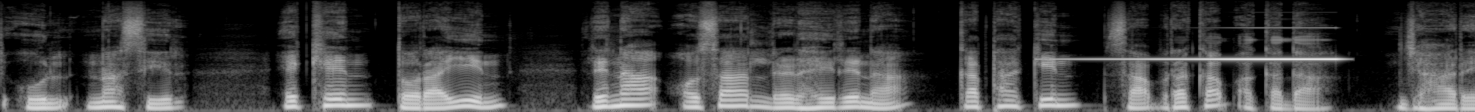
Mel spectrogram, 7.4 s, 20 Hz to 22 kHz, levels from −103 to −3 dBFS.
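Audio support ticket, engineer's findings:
Loudspeaker feedback squeal, 5.17 to 6.77 s. Single 3 kHz tone swelling over about a second to roughly 15 dB above the speech. Mic picking up its own loudspeaker; loop gain above unity at 3 kHz, so that frequency self-reinforces.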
